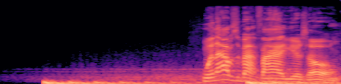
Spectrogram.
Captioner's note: heartbeat thudding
